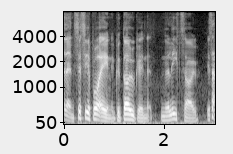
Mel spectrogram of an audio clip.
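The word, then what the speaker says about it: Gündoğan: Right then, City have brought in Gundogan, Nolito. Is that how you say it? Gundogan? I would always say it. Gundogan. Gundogan? Either or. Yeah, because it's Turkish. And Gundogan. Sure. You don't pronounce the G.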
